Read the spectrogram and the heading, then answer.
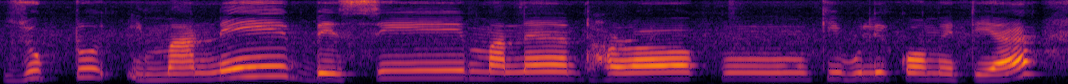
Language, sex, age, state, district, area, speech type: Assamese, female, 60+, Assam, Darrang, rural, spontaneous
